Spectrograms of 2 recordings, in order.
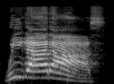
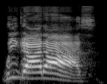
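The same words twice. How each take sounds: First: "We got eyes" slowed right down in a mocking Massachusetts accent; drawn-out Massachusetts accent mockery; exaggerated Massachusetts accent. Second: Imitating her Massachusetts accent on "We got eyes"; quick mock of a Massachusetts accent. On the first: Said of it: "Listen to the Massachusetts accent". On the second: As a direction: lightly mimic her Massachusetts twang on "got". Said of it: "Listen to that Massachusetts accent".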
